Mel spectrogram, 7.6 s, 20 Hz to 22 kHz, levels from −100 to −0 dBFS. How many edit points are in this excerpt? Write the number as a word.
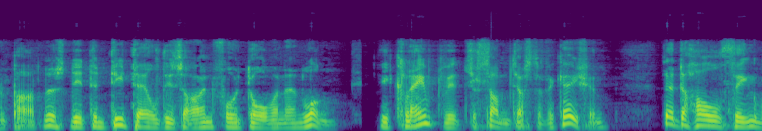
one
